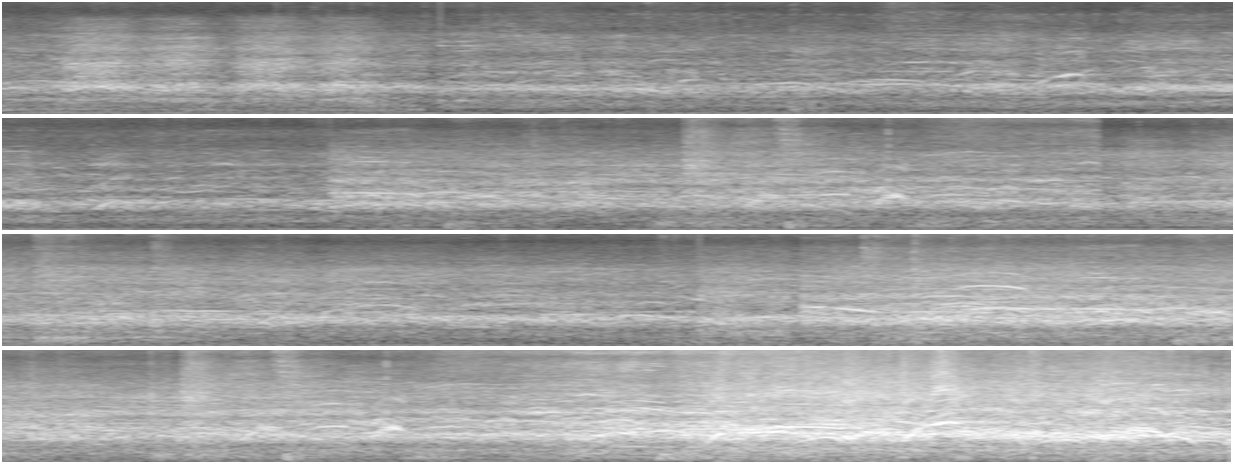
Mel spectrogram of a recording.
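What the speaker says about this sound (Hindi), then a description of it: "कलेक्टर को ज्ञापन देने जा रही हजारों लोगों की भीड़ भड़क गई" A crowd of thousands of protesters causes an uproar at a collectorate and breaks through a police security cordon, a dense continuous roar of shouting voices that swells louder toward the end.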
